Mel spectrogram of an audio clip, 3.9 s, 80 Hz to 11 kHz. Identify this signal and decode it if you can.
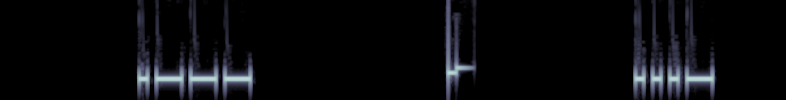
Morse code, heard as a keyed tone, about 27 wpm, 700 Hz. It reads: J V
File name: Single-Letter-Number-28wpm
